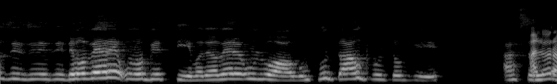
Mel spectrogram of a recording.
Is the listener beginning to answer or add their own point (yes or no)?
yes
